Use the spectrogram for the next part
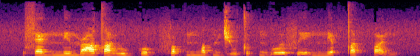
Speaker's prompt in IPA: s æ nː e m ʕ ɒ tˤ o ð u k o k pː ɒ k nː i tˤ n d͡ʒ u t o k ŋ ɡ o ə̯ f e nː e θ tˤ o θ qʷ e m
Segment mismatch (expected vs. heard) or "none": pː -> f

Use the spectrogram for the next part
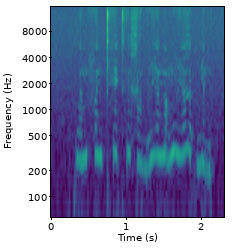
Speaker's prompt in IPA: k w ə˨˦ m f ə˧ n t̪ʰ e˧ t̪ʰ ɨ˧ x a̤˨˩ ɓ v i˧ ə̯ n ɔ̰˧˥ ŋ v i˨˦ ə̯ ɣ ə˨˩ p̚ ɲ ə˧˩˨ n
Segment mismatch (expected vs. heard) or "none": ɓ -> m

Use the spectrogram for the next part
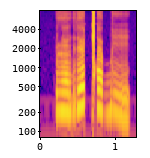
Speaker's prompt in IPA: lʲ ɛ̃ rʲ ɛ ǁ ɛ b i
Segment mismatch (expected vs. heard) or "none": none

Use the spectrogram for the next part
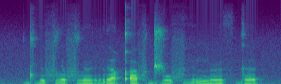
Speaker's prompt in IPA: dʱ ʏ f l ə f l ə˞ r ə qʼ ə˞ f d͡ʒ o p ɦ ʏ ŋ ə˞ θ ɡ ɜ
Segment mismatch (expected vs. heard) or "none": p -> f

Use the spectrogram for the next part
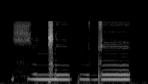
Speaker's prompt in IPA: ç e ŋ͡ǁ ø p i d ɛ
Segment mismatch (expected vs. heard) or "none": ø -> e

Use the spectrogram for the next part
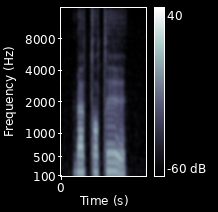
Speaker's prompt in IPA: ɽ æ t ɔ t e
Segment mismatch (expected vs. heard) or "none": none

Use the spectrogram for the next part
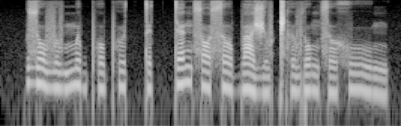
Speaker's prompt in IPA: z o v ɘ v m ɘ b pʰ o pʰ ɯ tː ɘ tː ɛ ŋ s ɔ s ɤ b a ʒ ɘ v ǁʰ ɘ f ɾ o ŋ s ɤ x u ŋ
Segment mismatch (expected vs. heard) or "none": f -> v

